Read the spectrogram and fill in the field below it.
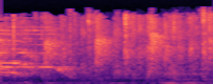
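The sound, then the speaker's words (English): An audience applauds in a dense, steady wash of clapping that holds at a fairly even loudness throughout, with a brief high whistle or cheer rising near the start, as a comedy show audience votes for a performer by applause in an applause-o-meter contest. “So it sounds like for the applause-o-meter, the Skewer goes to Allie Domeier.”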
